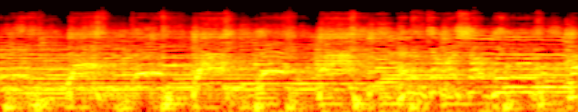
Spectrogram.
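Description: Live reggae band playing, with singing over a deep bass line and a steady drum beat of about two hits a second.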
